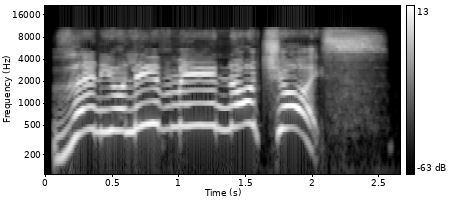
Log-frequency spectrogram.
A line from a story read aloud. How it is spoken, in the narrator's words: Prince Rodolfo shouted back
